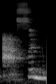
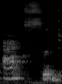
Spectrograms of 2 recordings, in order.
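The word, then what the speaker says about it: accent: कहते की हम आपकी एसिड बहुत अच्छी है ऐसे नहीं होता है एक्सेंट होता है एक्शन एक्शन ठीक है तो आते हैं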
